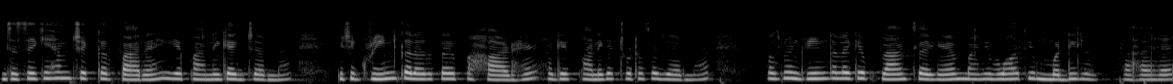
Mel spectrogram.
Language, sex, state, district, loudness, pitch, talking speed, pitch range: Hindi, female, Andhra Pradesh, Chittoor, -29 LUFS, 245 Hz, 210 wpm, 235-260 Hz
